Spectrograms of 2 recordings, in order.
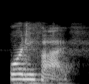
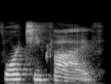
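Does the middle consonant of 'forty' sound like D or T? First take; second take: D; T. First: The consonant in forty sounds like a D. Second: The consonant in forty is a clear T. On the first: "when they speak fast, it sounds more like a D" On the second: "if you say it correctly, it's forty-five because it is a T"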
